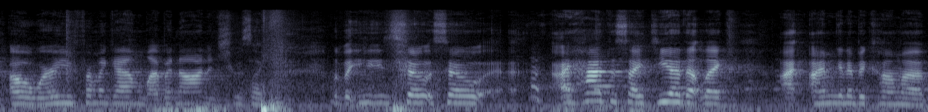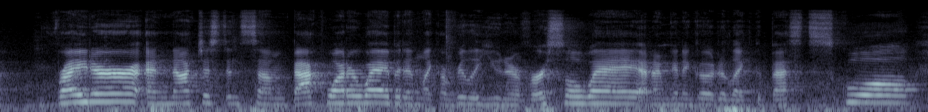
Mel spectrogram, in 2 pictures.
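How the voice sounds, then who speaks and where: Middle-aged woman author, bright tone, faint room noise, reflective and chatty. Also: mid-range voice, moderate pace, rough recording. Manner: thoughtful, uses many fillers like "like". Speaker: author being interviewed. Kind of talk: live author talk.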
